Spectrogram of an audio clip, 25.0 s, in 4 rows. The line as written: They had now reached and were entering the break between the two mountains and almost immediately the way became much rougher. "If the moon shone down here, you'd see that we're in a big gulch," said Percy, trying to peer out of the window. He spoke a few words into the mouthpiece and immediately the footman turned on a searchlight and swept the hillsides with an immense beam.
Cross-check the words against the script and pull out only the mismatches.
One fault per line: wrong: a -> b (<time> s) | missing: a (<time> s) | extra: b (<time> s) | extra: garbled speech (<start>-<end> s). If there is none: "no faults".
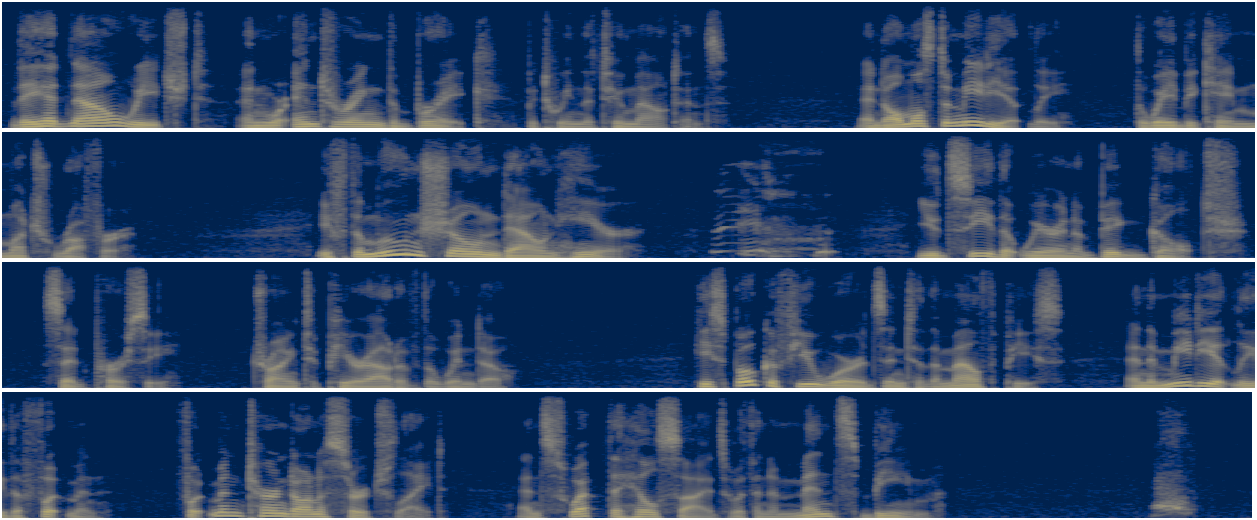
extra: footman (19.6 s)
